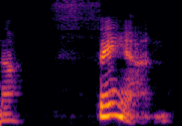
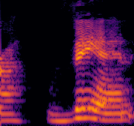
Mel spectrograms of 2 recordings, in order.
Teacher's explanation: f and v, which are similar sounds. And my mouth is doing the same thing, but we put our hand on our throat to feel the vibration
